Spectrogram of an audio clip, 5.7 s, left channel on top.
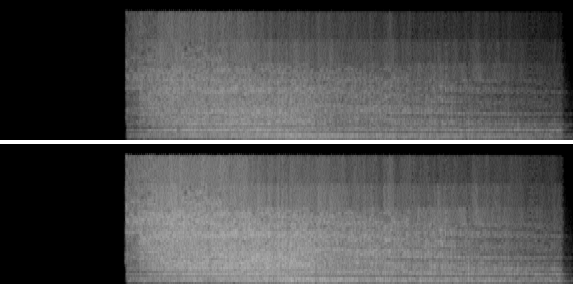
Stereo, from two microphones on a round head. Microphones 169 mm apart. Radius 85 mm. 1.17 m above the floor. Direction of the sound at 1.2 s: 55° right (ahead or behind).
